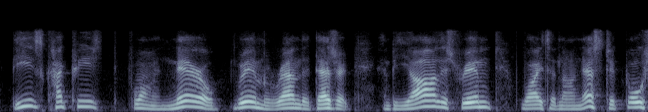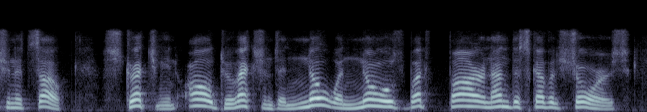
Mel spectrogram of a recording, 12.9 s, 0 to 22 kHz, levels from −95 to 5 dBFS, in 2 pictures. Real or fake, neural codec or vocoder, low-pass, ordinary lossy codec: fake; codec, 24 kHz, 0.9 kbps, WavTokenizer, medium speech release version 2; 7.2 kHz; Opus, 32 kbps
